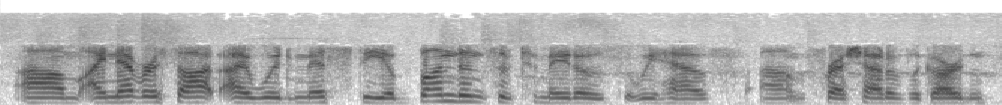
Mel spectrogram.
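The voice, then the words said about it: American accent. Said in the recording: “the only American accent in the room”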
